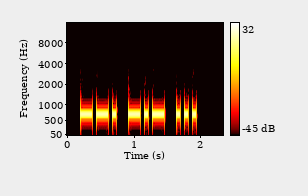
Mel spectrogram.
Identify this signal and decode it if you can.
Morse code, heard as a keyed tone, about 20 wpm, 700 Hz. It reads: GKS
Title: USA Call Sign Postfixes - 3 Letters 20wpm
